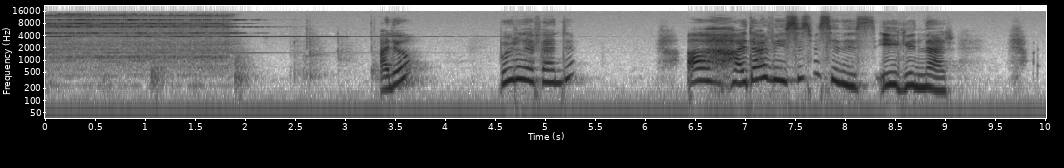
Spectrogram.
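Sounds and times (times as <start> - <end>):
old telephone bell ringing: 0.0 - 5.1
speech: 3.4 - 3.8, 4.5 - 5.4, 6.4 - 9.2.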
